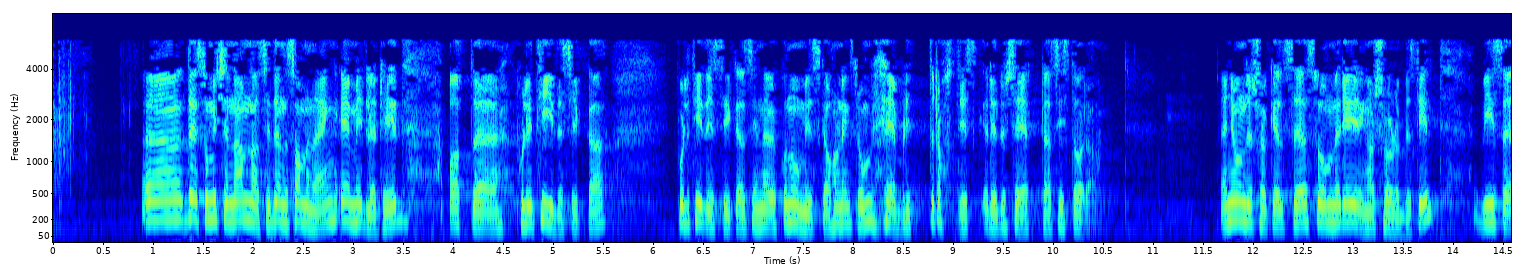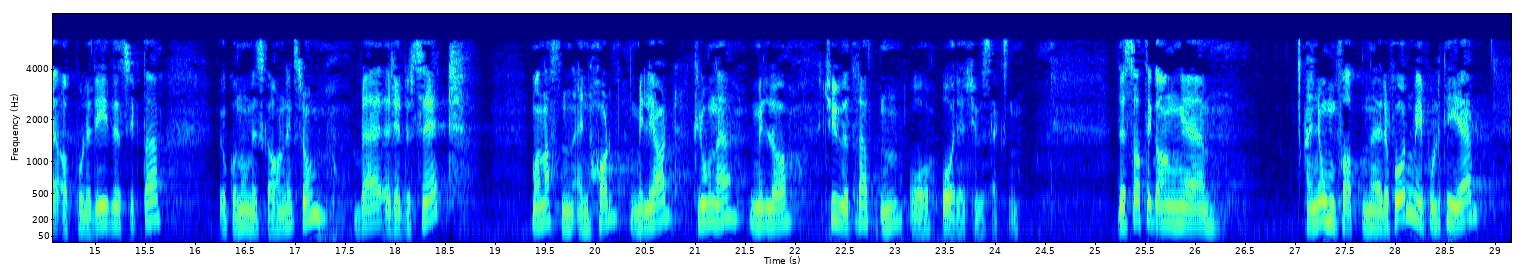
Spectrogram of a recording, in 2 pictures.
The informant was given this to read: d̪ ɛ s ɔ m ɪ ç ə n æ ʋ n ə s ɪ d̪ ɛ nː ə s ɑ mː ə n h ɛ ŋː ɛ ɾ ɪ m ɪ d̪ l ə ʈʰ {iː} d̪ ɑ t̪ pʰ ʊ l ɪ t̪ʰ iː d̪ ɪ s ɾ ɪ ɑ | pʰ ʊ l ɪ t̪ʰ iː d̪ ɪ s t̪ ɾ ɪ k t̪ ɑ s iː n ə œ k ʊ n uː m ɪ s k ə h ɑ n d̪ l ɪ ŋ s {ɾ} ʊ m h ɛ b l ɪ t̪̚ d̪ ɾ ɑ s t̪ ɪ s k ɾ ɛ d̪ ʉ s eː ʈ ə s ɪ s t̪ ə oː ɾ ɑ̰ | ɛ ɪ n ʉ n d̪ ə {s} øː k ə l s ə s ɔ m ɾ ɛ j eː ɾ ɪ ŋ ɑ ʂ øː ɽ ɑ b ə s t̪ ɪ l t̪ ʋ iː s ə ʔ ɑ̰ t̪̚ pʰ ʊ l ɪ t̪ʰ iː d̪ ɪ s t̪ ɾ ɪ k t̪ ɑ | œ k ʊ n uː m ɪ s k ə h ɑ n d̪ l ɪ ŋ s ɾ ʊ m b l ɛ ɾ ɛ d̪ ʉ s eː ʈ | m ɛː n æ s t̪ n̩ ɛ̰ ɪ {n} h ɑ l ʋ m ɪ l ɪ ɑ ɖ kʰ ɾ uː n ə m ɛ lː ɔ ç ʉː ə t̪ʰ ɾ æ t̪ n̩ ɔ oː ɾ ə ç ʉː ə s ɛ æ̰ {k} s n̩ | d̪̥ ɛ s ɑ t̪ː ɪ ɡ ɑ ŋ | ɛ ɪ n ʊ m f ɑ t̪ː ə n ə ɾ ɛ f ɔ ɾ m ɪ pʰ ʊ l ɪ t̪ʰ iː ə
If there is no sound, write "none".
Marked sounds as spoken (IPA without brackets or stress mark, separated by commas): iː, ɾ, ʂ, n, k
